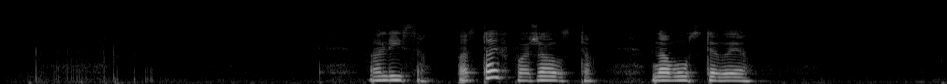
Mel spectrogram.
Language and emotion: Russian, neutral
